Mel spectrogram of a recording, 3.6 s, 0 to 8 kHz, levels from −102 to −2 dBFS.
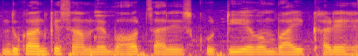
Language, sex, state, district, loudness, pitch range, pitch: Hindi, male, Jharkhand, Deoghar, -19 LUFS, 125-130 Hz, 125 Hz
